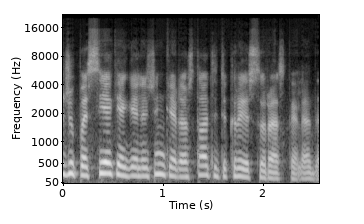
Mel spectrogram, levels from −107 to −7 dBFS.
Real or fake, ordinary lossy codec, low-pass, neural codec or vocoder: fake; Opus, 24 kbps; 19.8 kHz; codec, 44.1 kHz, 7.8 kbps, DAC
